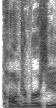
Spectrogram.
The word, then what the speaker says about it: controversy: Controversy is the American way to say it.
